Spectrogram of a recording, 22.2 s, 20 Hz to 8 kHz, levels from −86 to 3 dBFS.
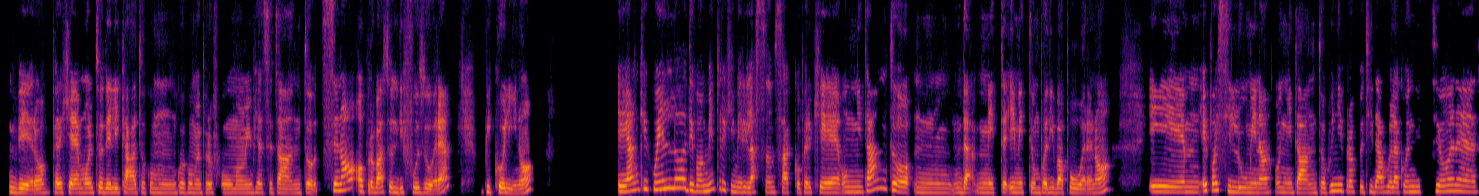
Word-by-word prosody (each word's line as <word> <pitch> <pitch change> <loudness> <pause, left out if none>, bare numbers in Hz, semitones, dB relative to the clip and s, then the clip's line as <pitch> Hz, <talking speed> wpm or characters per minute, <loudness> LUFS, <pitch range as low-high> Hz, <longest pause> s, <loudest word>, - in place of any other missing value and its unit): Vero, 180 -2 +2
perché 190 0 +3
è - - -2
molto 190 +2 0
delicato 185 0 +1
comunque 180 0 -5
come 180 -2 -3
profumo, 175 -1 -3
mi 170 0 -3
piace 185 0 -4
tanto. 175 0 0
Se 270 - +1
no, 275 +2 +5 0.2
ho 230 - +5
provato 195 -1 +1
il 195 -1 -2
diffusore, 190 - 0 0.4
piccolino 175 -6 +1 1.3
e 225 0 +6
anche 300 +7 +2
quello, 360 +4 +3
devo 270 -6 +1
ammettere 290 +7 -2
che 245 -4 -6
mi 205 -2 -3
rilassa 205 +1 -1
un 200 - -6
sacco, 195 -1 -3
perché 195 0 +1
ogni 210 0 -3
tanto, 285 - +2
mhmm, 185 -1 -7
de 190 -2 +4
met 185 -1 -4
emette 190 0 0
un 190 - -5
po' 190 0 +4
di 190 +1 -1
vapore, 180 -1 0
no, 190 - -1 0.6
ehm, 210 -2 +2
e 260 - +5
poi 275 +1 +2
si 280 -4 -5
illumina 190 -2 -1
ogni 195 -1 -6
tanto, 185 0 +1
quindi, 255 +5 0
proprio 220 -2 -4
ti 225 - -8
dà 205 -1 +1
quella 205 -1 0
condizione 225 +1 -2
195 Hz, 145 wpm, -23 LUFS, 185-225 Hz, 1.3 s, e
